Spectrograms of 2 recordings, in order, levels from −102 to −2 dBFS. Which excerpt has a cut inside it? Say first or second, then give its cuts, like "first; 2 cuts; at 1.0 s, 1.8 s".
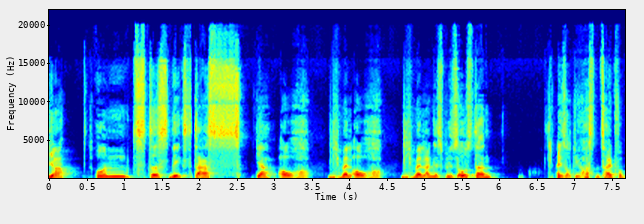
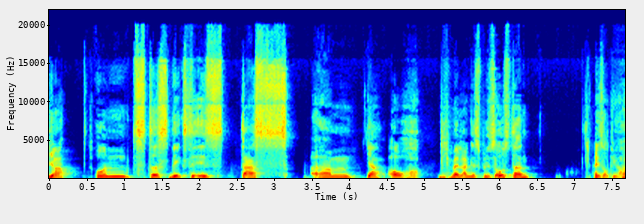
first; 3 cuts; at 1.9 s, 2.7 s, 4.0 s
